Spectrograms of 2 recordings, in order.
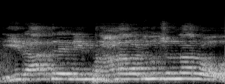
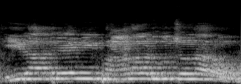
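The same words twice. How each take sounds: Both takes have the same delivery.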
